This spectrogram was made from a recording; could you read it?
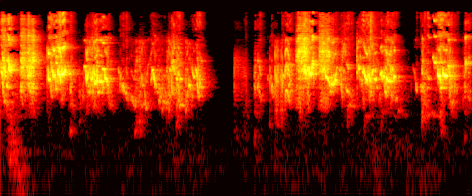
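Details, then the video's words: Budgerigars kept as pets give scratchy chattering warbles with squeaky high notes, two phrases separated by a half-second gap. "budgie sounds to encourage your parrot to eat and sing"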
